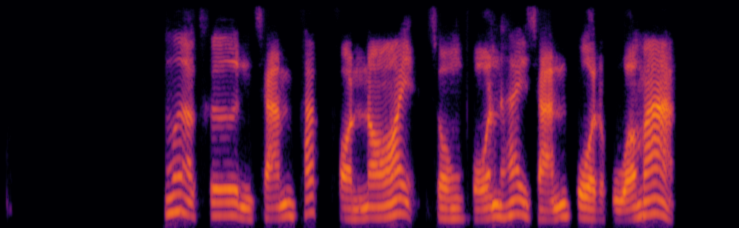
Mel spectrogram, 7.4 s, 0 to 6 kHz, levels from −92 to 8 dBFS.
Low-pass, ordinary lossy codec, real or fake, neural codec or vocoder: 5.4 kHz; none; fake; codec, 16 kHz, 2 kbps, X-Codec, HuBERT features, trained on general audio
